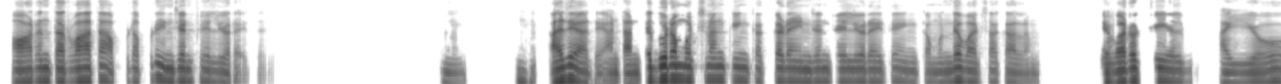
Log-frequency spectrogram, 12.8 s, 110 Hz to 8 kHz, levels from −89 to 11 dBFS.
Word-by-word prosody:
Horn 120 +2 +2
తరువాత 125 +3 +3
అప్పుడప్పుడు 125 +6 -8
engine 120 -1 0
ఫెయిల్యూర‌యితది. 110 -4 -8 1.7
హ్మ్. 100 -1 -11 1.0
అదే, 135 +4 +7
అదే 95 -1 -9
అంటే 100 -1 -4
అంత 100 0 -7
దూరం 145 0 +9
వచ్చినంక 140 +1 -2
ఇంకక్కడ 125 0 -3 0.2
ఇంజన్ 120 +1 -3
ఫెయిల్యూరయితే, 120 0 -3
ఇంక 110 -2 -12
ముందే 110 +4 +1
వర్షాకాలం 105 -2 -6 0.8
ఎవరొచ్చి 115 +4 +3
హెల్ప్ 115 0 -7 0.3
అయ్యో! 100 +1 -4
120 Hz, 100 wpm, -24 LUFS, 105-125 Hz, 1.7 s, దూరం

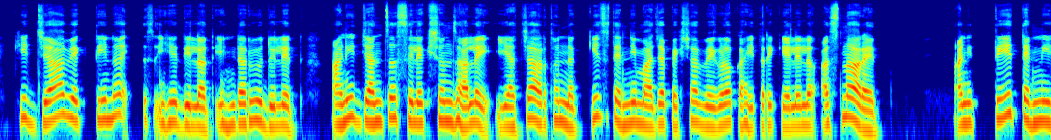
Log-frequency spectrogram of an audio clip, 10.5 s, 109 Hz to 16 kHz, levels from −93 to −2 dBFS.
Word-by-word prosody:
की 250 -1 -4
ज्या 225 +6 +4
व्यक्तीनं 230 +1 -1 0.2
दि 225 - -7
हे 210 +1 +1
दिलत, 185 -2 +2
इंटरव्ह्यू 200 +3 +1
दिलेत 185 0 +1 0.4
आणि 200 +6 +2
ज्यांचं 215 +3 +3
सिलेक्शन 215 +1 0
झालंय, 200 -3 +3 0.2
याचा 180 +7 +1
अर्थ 205 +2 -1
नक्कीच 215 +6 -3
त्यांनी 210 -3 +1
माझ्यापेक्षा 195 +1 0
वेगळं 185 +1 +1
काहीतरी 185 0 -3
केलेलं 180 +2 +1
असणार 225 +4 +3
आहेत. 155 -4 +2 0.8
आणि 200 +2 +3 0.2
ते 240 +4 +2
त्यांनी 215 -2 +2
205 Hz, 145 wpm, -23 LUFS, 185-225 Hz, 0.8 s, ज्या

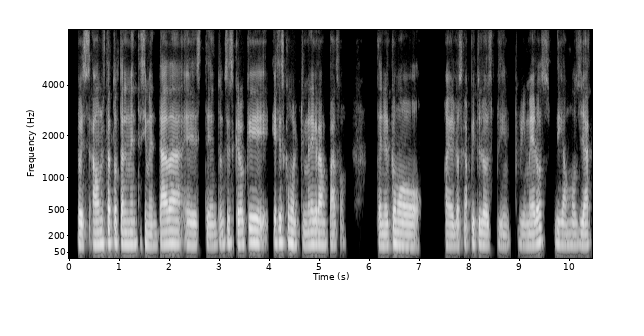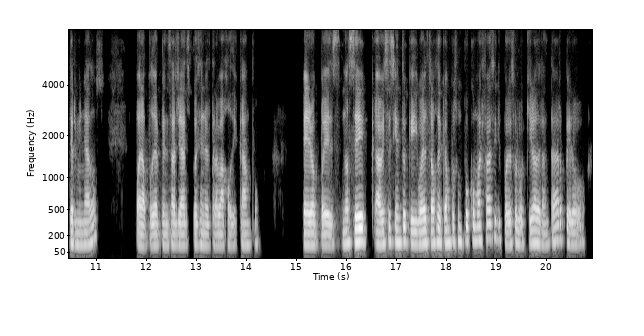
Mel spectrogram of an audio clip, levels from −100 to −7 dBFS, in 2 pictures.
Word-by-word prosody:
pues, 110 -2 0
aún 115 0 +2
no 125 - +2
está 125 0 +1
totalmente 120 0 -1
cimentada. 115 +2 +1
Este, 110 -1 -3
entonces, 120 +4 -6
creo 120 0 0
que 130 +3 +2
ese 125 +1 -2
es 130 - -2
como 130 -2 +1
el 115 - -6
primer 115 +1 -2
gran 115 -1 +1
paso, 110 -1 -7 0.6
tener 110 0 -2
como, 110 -4 +1 0.5
eh, 110 -1 -2
los 105 -1 -5
capítulos 115 -2 -2
pri 110 -4 -9 0.2
primeros, 115 +5 -2
digamos, 110 -1 -4
ya 110 -1 0
terminados 120 +7 -2 0.6
para 105 -2 +2
poder 110 +1 0
pensar 110 0 -1
ya 110 -1 +2
después 110 0 -5
en 110 -2 -2
el 105 0 -4
trabajo 105 0 -2
de 110 - -7
campo. 110 +3 -5 0.9
Pero, 115 -1 +4
pues, 110 0 +1
no 125 +1 +1
sé, 135 +1 +8 0.2
a 120 -1 +4
veces 120 +5 0
siento 140 +1 +1
que 125 - +1
igual 120 +1 +4
el 125 - +1
trabajo 125 +2 +2
de 125 - +3
campo 130 +2 +2
es 140 - -11
un 145 - -1
poco 150 +2 0
más 150 0 0
fácil, 165 0 -1
por 115 -7 0
eso 120 +3 -1
lo 120 - -2
quiero 130 +2 +1
adelantar, 125 +6 -1
pero, 115 +4 -1
115 Hz, 175 wpm, -22 LUFS, 110-125 Hz, 0.9 s, sé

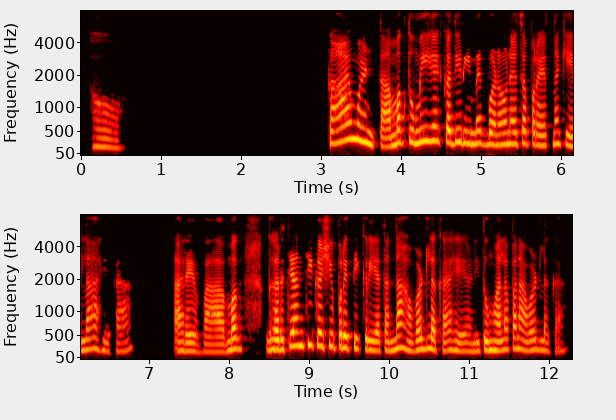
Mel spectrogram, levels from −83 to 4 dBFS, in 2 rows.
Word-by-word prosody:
हो. 170 -4 -8 2.5
काय 280 +6 +3
म्हणता, 260 - +2
मग 260 +7 +3
तुम्ही 275 +2 +2
हे 305 0 +2
कधी 270 0 +3
रिमेक 250 -2 -1
बनवण्याचा 235 +2 +1
प्रयत्न 210 +1 -2
केला 205 -1 -1
आहे 195 -5 -5
का? 170 +1 -8 0.7
अरे, 175 -1 0
वाह! 155 -1 -1
मग 215 +2 +3 0.3
घरच्यांची 275 +9 +3
कशी 275 -1 +2
प्रतिक्रिया? 220 -6 +1
त्यांना 190 +7 +1
आवडलं 210 +4 +1
का 180 0 -3
हे 170 - -2
आणि 170 0 -6
तुम्हाला 190 +1 +2
पण 225 -1 0
आवडलं 195 -1 -2
का? - - -13
215 Hz, 135 wpm, -28 LUFS, 185-250 Hz, 2.5 s, काय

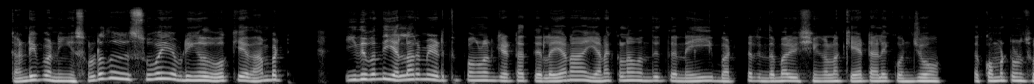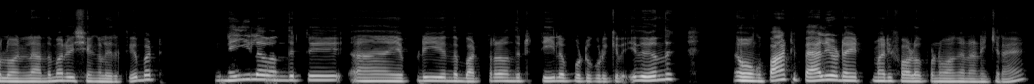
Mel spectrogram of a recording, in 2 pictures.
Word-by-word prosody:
கண்டிப்பா. 195 +8 +1
நீங்க 155 -2 +2
சொல்றது 245 +11 0 0.3
சுவை 245 +3 +1
அப்படிங்கிறது 190 -3 +3
ஓகே 185 +1 -1
தான். 175 +6 0
பட் 210 -1 -2 0.7
இது 220 +3 +3
வந்து 245 +1 +1
எல்லாருமே 230 +3 +1
எடுத்துப்பாங்களான்னு 185 -1 -3
கேட்டா? 165 +1 -1
தெர்ல. 155 -1 +1
ஏன்னா 200 +2 0 0.2
எனக்குலாம் 180 +3 -1
வந்து 170 0 -2
இந்த 170 -1 -3
நெய், 155 +3 +1 0.2
பட்டர் 145 +3 -5
இந்த 155 +1 0
மாதிரி 165 0 +2
விஷயங்கள்லாம் 155 0 -2
கேட்டாலே 155 +1 +1
கொஞ்சம் 150 +2 +2 0.3
இந்த 155 - -6
கொமட்டுனு 170 0 0
சொல்லுவாங்கல்ல, 140 -2 +1
அந்த 145 +2 -2
மாரி 170 0 +1
விஷயங்கள் 140 -4 -1
இருக்கு. 130 +4 -6
பட் 220 0 -2 0.7
நெய்யில 225 +4 +2
வந்துட்டு 195 +1 -2 0.4
அ - - 0 0.4
எப்படி 165 +3 -4 0.2
இந்த 155 0 0
பட்ர 140 +4 -4
வந்துட்டு 155 +1 -3
டீயில 155 +1 +1
போட்டு 150 -1 -3
குடிக்கிறது, 135 -1 -6
இது 185 - +5
வந்து 225 +4 0 0.8
உங்க 155 -2 +3
பாட்டி 225 +5 +2
பேலியோ 190 +4 +5
டயட் 175 -2 +1
மாரி 165 0 +1
ஃபாலோ 145 -1 +1
பண்ணுவாங்கன்னு 135 -2 -1
நெனக்கிறேன். 125 +5 -5
165 Hz, 155 wpm, -22 LUFS, 150-190 Hz, 0.8 s, இது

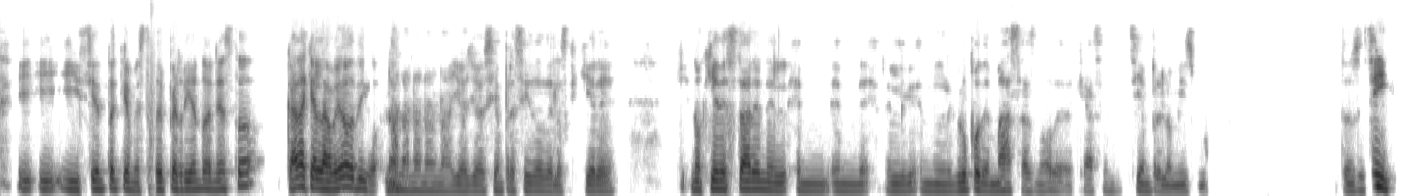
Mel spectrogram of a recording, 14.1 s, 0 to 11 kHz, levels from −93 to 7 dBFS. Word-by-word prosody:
y 140 -1 -5
y 135 -1 -4
y - - +1
siento 145 +1 0
que 145 -1 +2
me 120 - -3
estoy 135 +3 0
perdiendo 140 0 +1
en 140 -1 -1
esto, 145 - -1 0.3
cada 185 - +7
que 160 - +6
la 145 -2 +9
veo 165 +4 +7
digo, 135 -7 -1
no 125 - 0
no 120 - -3
no 120 0 -6
no, 115 -2 -8
yo 115 0 -4
yo 110 -1 -5
siempre 115 +1 -8
he - - -11
sido 115 0 -4
de 110 - -4
los 100 0 -8
que - - -28
quiere 115 -1 -3 0.7
no 130 -1 0
quiere 145 +2 +4
estar 140 0 +4
en 140 -1 +3
el 125 0 -1
en 115 0 -6
en 115 -1 -7 0.3
el 115 +1 -5
en 115 -2 -7
el 110 -1 -5
grupo 130 +3 +2
de 115 -2 -3
masas, 115 -1 -5
¿no? 110 0 -10
De - - -12
que - - -13
hacen 110 0 -15
siempre 110 -3 -7
lo 105 -1 -6
mismo. 105 +1 -10 1.3
Entonces, 115 0 -7
sí. 165 -6 +7
120 Hz, 215 wpm, -24 LUFS, 115-140 Hz, 1.3 s, la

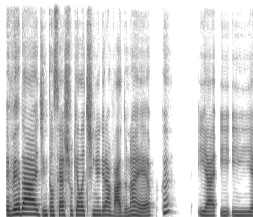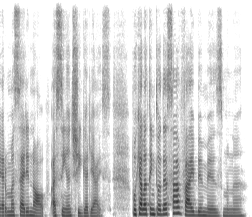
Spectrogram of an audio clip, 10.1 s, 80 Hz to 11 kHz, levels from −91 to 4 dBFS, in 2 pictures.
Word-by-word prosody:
É - - +4
verdade. 245 -1 +6
Então 210 0 0
você 210 +1 +1
achou 215 0 0
que 215 - -2
ela 215 0 +2
tinha 210 0 -3
gravado 185 -7 +1
na 210 +5 0
época, 195 - -3 0.5
e 195 - -3
a 185 0 +3
e 185 - -8 0.4
e 185 - -2
era 175 0 -2
uma 185 +1 -4
série 185 0 -2
nov 155 -5 -3
assim, 175 +1 -3
antiga, 165 -3 -5
aliás? 155 - -10 0.4
Porque 240 +1 +2
ela 245 0 +7
tem 245 0 0
toda 240 0 0
essa 290 +4 +2
vibe 190 -8 0
mesmo, 165 -1 -7
né. 160 0 -11
195 Hz, 180 wpm, -23 LUFS, 175-225 Hz, 0.5 s, ela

